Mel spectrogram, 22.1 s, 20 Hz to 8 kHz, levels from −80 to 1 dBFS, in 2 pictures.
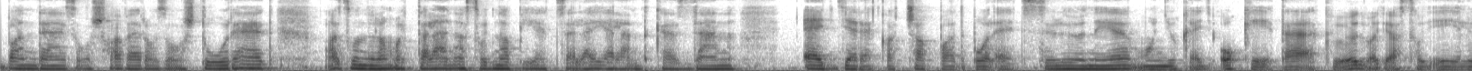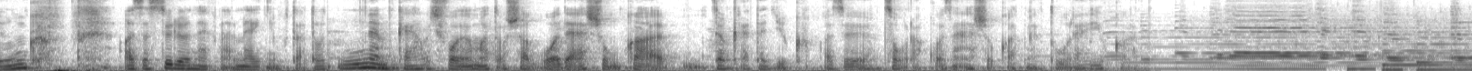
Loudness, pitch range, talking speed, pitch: -24 LUFS, 120-140 Hz, 115 wpm, 130 Hz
